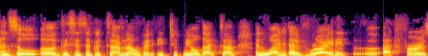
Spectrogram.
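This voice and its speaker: A woman with a French accent speaks at a moderate pace with high pitch, ordinary pitch variation and very even loudness. The sound is dry with no echo, and the background is quiet. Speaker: breathwork teacher and author; breathwork teacher. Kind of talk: interview. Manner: halting. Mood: calm, reflective. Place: home room. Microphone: video call.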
